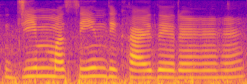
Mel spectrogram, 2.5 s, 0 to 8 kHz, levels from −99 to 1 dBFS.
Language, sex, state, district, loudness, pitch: Hindi, female, Bihar, West Champaran, -15 LUFS, 260 Hz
